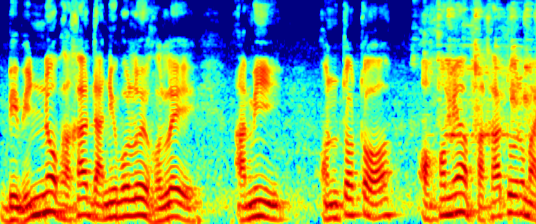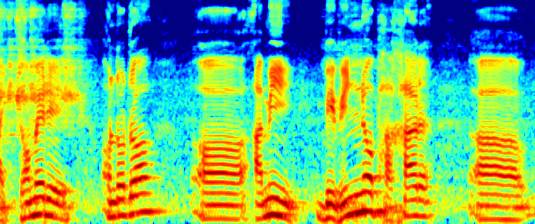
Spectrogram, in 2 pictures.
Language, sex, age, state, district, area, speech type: Assamese, male, 60+, Assam, Nalbari, rural, spontaneous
